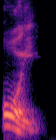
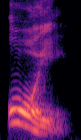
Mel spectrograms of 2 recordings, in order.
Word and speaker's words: oi: alterna, digamos, al hola, que es hoy, así hoy. Esto es como en el inglés, se han fijado que está el hello y está el high. Igual funciona en el portugués. El hello es como el all y el high del inglés es como el oy.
